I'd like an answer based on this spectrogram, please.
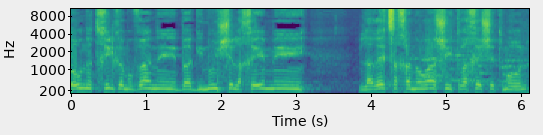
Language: Hebrew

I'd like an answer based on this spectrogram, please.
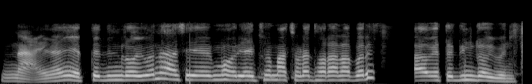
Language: Odia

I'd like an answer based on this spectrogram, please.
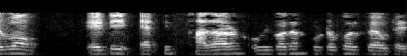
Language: Bangla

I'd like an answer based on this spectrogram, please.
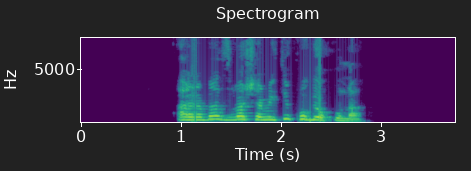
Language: Laz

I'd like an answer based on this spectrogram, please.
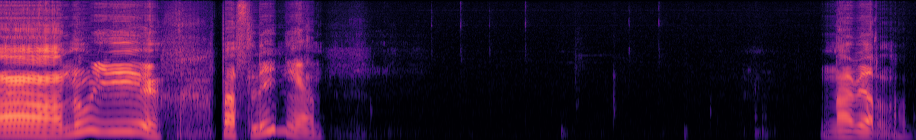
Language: Russian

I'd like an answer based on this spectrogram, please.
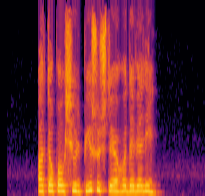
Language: Belarusian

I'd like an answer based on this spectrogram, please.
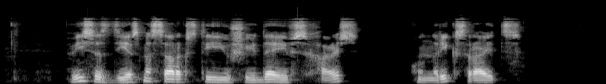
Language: Latvian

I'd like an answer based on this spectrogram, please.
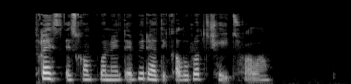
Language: Georgian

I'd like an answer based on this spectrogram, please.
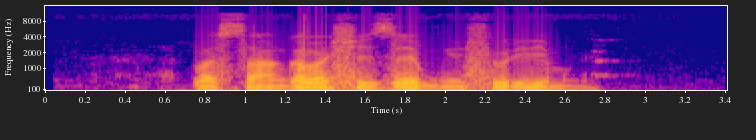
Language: Kinyarwanda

